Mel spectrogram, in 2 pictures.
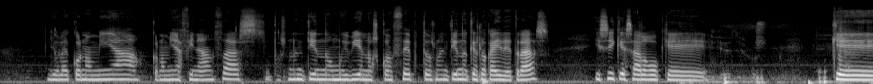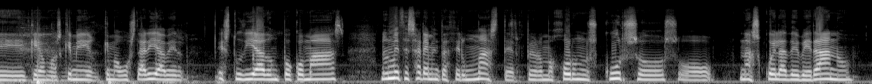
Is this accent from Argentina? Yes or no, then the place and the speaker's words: no; Valencian Community, Spain; italiano y valenciano, / catalán, uh-huh, porque el nombre oficial es catalán a pesar de que bueno, yo soy valenciana. Y ahora estoy estudiando el croata.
